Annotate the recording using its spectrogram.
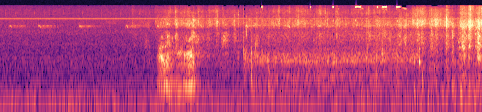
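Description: Connemara terriers playing: after a quiet start, one gives a short, loud vocalisation about two seconds in, followed by a thinner, steadier dog sound for a couple of seconds and scuffling near the end.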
